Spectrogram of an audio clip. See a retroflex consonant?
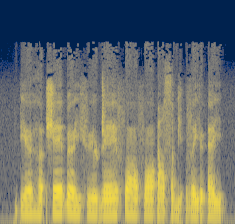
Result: yes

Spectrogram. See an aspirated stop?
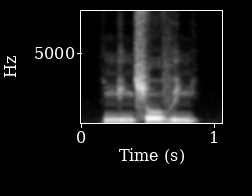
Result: no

